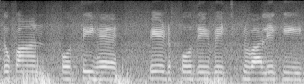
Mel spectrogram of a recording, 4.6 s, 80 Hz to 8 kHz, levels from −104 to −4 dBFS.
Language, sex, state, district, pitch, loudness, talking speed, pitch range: Hindi, female, Haryana, Jhajjar, 200 Hz, -16 LUFS, 105 wpm, 195-205 Hz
